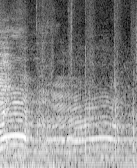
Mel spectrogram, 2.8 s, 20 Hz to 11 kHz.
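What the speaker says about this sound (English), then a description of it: "Check on our cows." In the Farming Simulator 25 video game, a cow lets out a long, loud moo, followed by quieter lowing and faint clicks against steady farm ambience.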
